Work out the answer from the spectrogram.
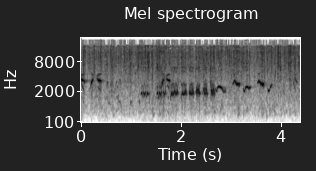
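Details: Agitated white-rumped shama used to stir other birds to fight and sing; a quick series of about eight repeated chattering notes is followed by bright rising whistles, over running water.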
